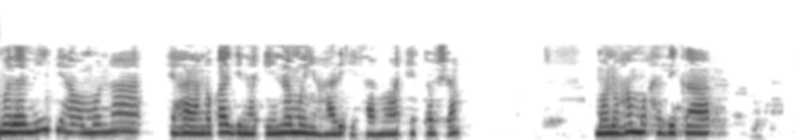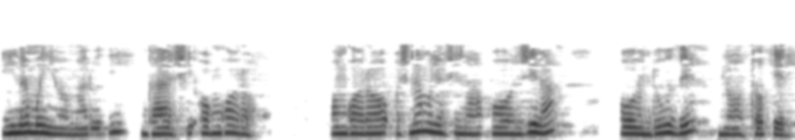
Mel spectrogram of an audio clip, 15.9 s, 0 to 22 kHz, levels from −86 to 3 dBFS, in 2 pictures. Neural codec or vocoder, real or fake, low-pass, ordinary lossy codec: none; real; 7.2 kHz; MP3, 24 kbps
